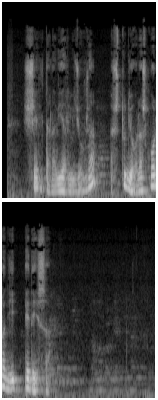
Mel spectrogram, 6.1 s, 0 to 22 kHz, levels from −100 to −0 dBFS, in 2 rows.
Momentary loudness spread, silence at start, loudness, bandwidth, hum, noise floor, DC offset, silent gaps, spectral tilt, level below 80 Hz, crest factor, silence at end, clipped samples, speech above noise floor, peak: 10 LU; 0.45 s; -30 LUFS; 14.5 kHz; none; -57 dBFS; under 0.1%; none; -5.5 dB/octave; -56 dBFS; 20 dB; 1.1 s; under 0.1%; 28 dB; -12 dBFS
